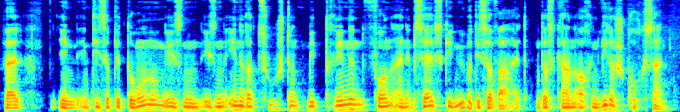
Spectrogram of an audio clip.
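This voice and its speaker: A man's voice: lowish voice, moderate pace, creaky, darkish tone, breathy edge. A man co-hosting a podcast, explaining his ideas thoughtfully and often repeating words as he searches for phrasing. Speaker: podcast co-host. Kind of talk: conversational podcast discussion.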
